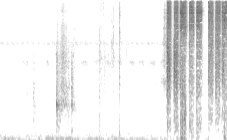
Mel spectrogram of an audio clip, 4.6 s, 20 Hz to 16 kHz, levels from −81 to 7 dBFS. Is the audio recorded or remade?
recorded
